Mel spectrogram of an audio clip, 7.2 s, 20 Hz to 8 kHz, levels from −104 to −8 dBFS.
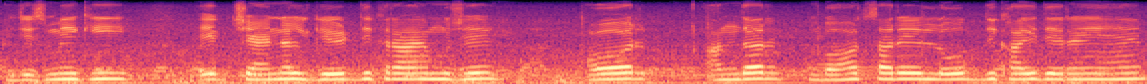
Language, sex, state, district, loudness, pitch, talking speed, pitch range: Hindi, male, Madhya Pradesh, Katni, -13 LUFS, 205 Hz, 150 wpm, 195-210 Hz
